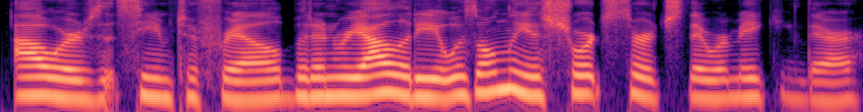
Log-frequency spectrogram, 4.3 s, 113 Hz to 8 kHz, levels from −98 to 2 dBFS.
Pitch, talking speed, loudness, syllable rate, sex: 205 Hz, 250 wpm, -18 LUFS, 6.3 syllables/s, female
